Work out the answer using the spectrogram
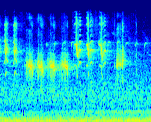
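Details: Great reed warbler giving loud, harsh, croaking notes repeated about four times a second, grating syllables alternating with higher squeaky ones, over a steady low background hum.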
